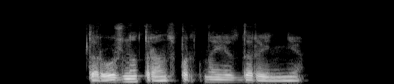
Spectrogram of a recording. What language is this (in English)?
Belarusian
